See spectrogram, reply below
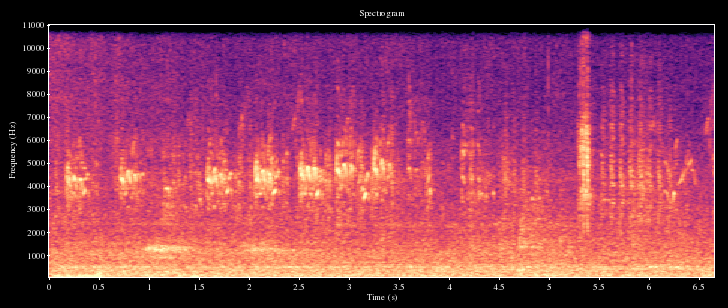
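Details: Little tern in courtship feeding, filmed 10 June 2010: after his fish gift is accepted, the male gives a quick series of thin, high, clipped calls, several per second, for about three seconds, over steady wind or surf noise.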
